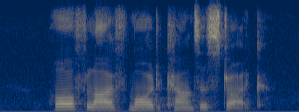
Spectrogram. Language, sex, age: English, female, 20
